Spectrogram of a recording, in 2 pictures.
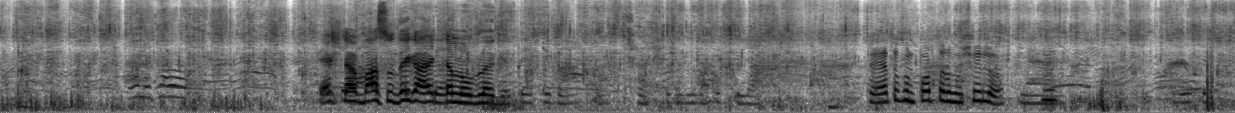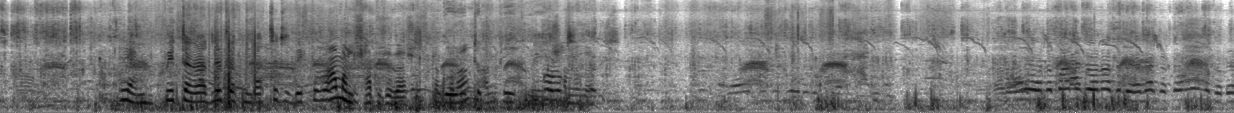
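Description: Children talk and call out excitedly close by.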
